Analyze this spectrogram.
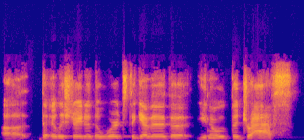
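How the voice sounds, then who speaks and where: A woman's voice: sits low, monotone, measured pace, fairly bright tone. A woman hosting a podcast interview, chatty and laughing often, acting out quoted reactions in casual talk. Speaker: podcast host.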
